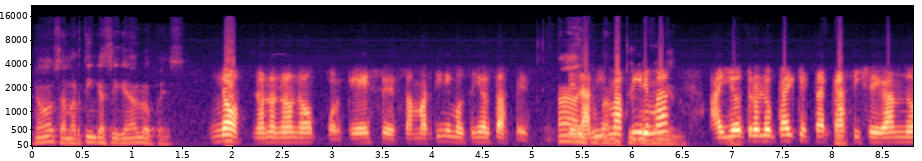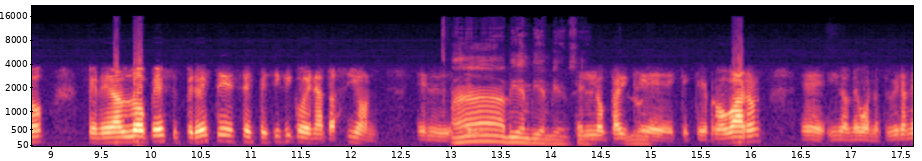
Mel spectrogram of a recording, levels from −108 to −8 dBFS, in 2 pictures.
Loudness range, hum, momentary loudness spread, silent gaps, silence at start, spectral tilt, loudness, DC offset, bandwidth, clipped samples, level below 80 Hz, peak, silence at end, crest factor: 8 LU; none; 16 LU; none; 0 s; -5.5 dB/octave; -20 LUFS; under 0.1%; 11.5 kHz; under 0.1%; -64 dBFS; -4 dBFS; 0 s; 16 dB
